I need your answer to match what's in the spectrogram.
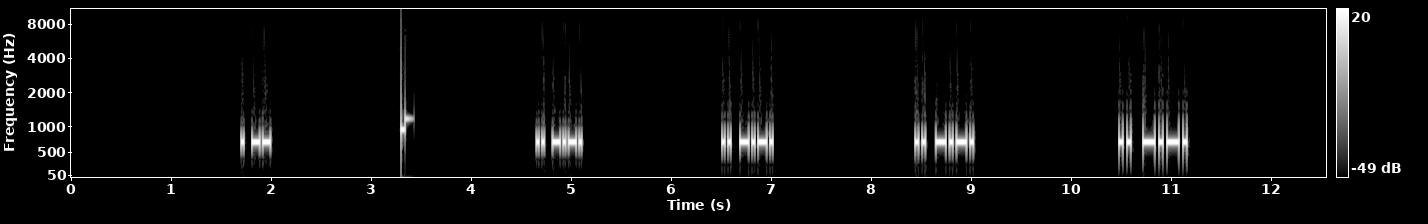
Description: Morse code, heard as a keyed tone, about 40 wpm, 690 Hz. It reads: EM IC IC IC IC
